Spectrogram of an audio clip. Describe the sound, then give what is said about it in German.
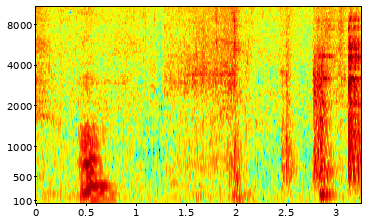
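A door slides and shuts, a few soft knocks and thuds of wood settling into place, with a brief murmur of voice at the start. “Ich glaube, es ist gut, wenn wir die Tür zumachen, dann können wir uns leichter konzentrieren.”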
